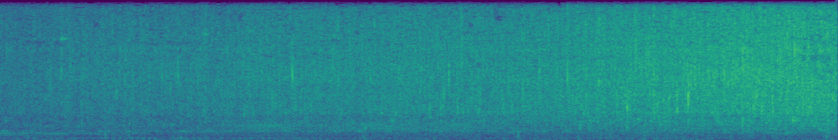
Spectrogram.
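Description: Rain falls steadily, growing louder toward the end.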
